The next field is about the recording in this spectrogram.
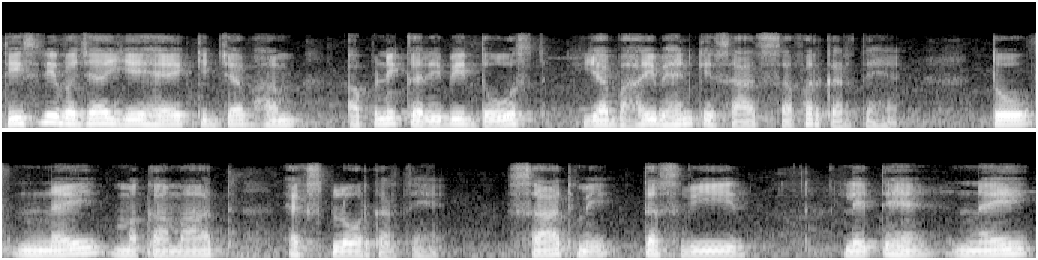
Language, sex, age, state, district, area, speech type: Urdu, male, 45-60, Uttar Pradesh, Gautam Buddha Nagar, urban, spontaneous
